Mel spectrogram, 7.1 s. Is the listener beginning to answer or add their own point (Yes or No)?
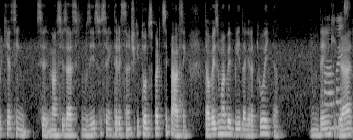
Yes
